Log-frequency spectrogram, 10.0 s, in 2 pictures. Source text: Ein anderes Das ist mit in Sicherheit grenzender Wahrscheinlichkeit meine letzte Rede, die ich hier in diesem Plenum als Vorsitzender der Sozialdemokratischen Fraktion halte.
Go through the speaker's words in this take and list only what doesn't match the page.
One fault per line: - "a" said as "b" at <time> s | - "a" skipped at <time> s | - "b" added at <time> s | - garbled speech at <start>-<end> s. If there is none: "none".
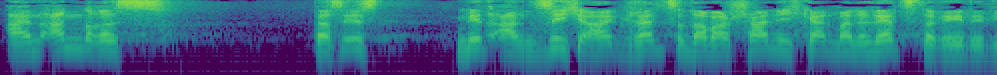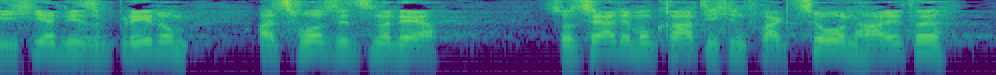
- "in" said as "an" at 2.5 s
